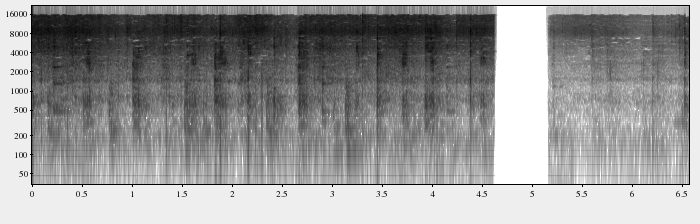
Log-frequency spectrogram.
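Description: Chopped onion, ginger, garlic and green chilli sizzling in hot coconut oil in a clay pot while a steel spoon stirs them, with quick scrapes and taps against the pot. The sizzle cuts off abruptly a little past four seconds in, and after a moment of silence only faint stirring is left.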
